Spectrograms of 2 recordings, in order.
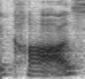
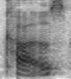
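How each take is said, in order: First: "cause" with a full open aw vowel, kawz; careful cause. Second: "'cause" with a short uh vowel, kuz; casual 'cause. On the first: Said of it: "not 'cause". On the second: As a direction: say "'cause" quickly as kuz, everyday style. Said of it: "so it's really cause". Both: Shown as a demonstration.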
